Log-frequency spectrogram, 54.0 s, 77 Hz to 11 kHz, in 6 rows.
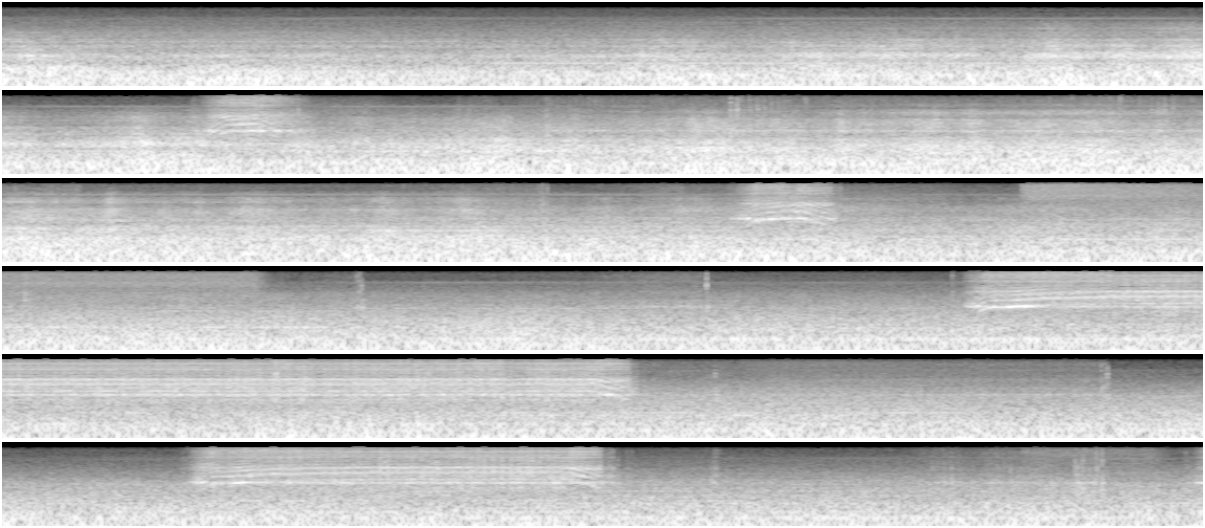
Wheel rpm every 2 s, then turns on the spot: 0, 0, 0, 0, 0, 20, 10, 20, 20, 10, 10, 20, 10, 10, 0, 0, 0, 120, 160, 160, 50, 20, 0, 110, 120, 0, 10.
12-20 22-28 40-44 52-54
